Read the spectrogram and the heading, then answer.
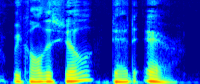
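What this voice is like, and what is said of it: Deep radio announcer voice. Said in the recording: “Oh, that's a good radio voice... Good and down there.”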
